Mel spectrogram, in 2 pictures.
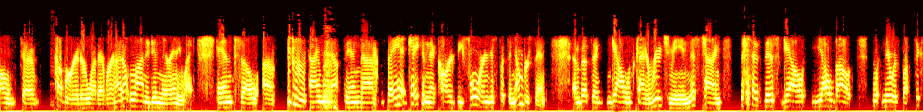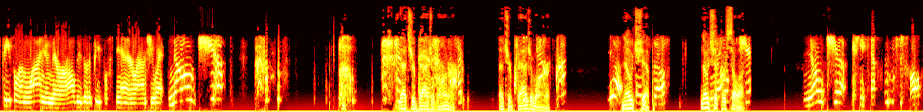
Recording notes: Open Phone Lines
